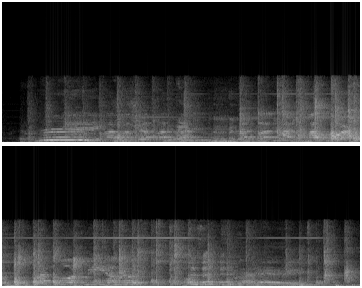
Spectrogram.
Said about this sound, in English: Hey, everybody, clap it up for yourselves.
